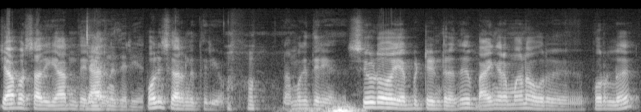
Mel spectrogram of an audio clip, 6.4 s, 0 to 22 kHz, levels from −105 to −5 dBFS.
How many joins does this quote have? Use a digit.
1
